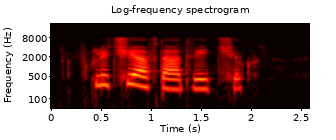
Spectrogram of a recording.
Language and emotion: Russian, neutral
